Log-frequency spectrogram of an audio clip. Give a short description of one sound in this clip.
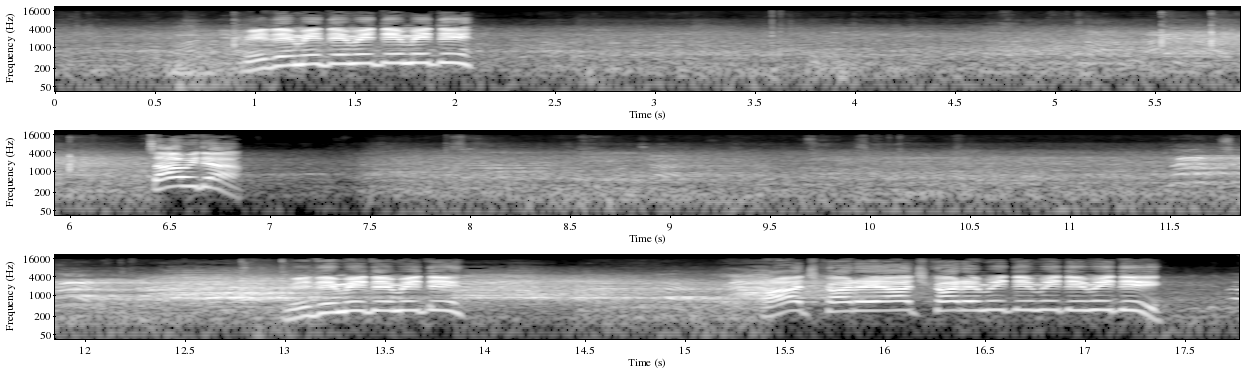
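A young man shouts sharp, drawn-out cries in a large echoing hall.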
